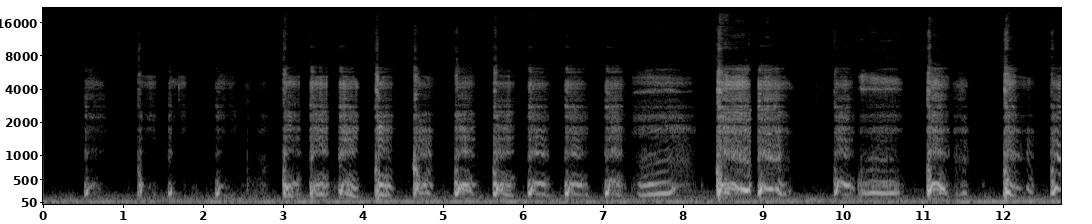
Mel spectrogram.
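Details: A coughing fit triggered by cold air: a rapid run of repeated dry coughs with throat clearing and a few strained breaths in between.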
